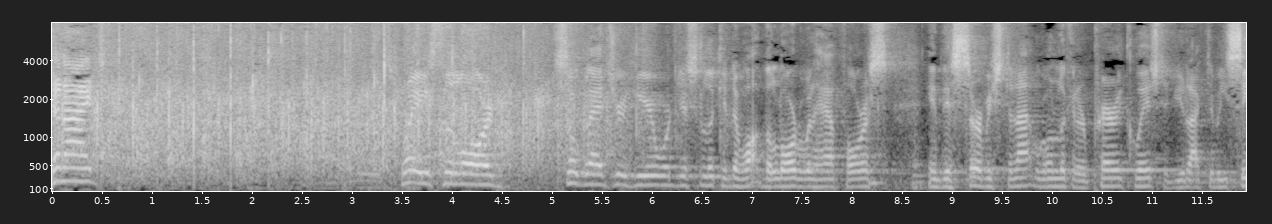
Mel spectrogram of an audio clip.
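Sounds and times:
speech: 0:00.0 - 0:00.6, 0:03.5 - 0:11.9
congregation clapping in praise during an evening church service: 0:00.0 - 0:07.2.

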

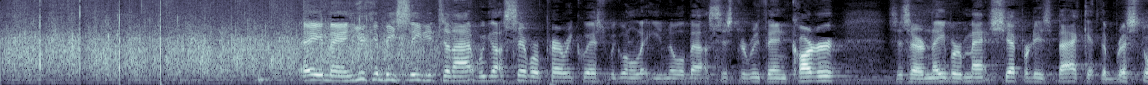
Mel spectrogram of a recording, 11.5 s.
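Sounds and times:
church congregation clapping hands in praise: 0:00.0 - 0:05.4
speech: 0:03.0 - 0:11.4.

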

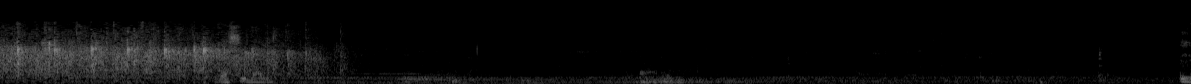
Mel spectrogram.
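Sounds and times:
applause for singers: 0:00.0 - 0:03.6
speech: 0:02.2 - 0:02.9.

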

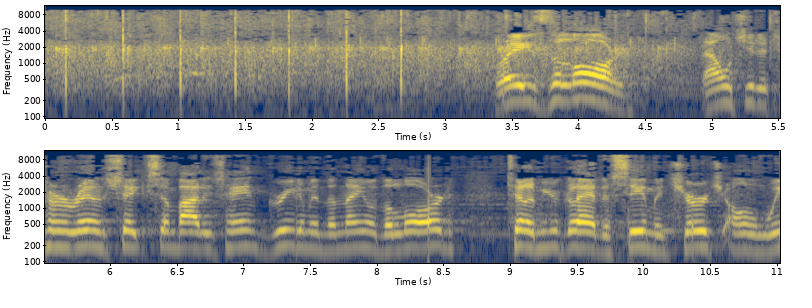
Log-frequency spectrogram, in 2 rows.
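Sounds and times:
audience applause: 0:00.0 - 0:04.9
sharp rhythmic claps: 0:00.0 - 0:05.6
speech: 0:03.4 - 0:11.0.

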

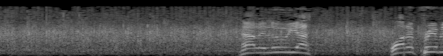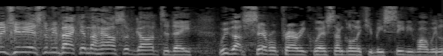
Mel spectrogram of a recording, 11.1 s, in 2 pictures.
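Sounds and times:
audience clapping hands in praise: 0:00.0 - 0:07.5
speech: 0:03.0 - 0:04.1, 0:04.9 - 0:11.0.

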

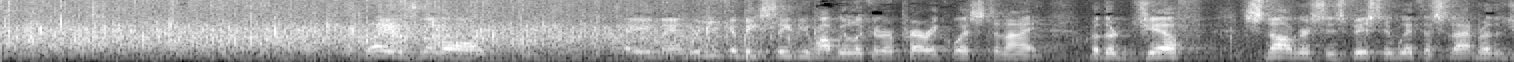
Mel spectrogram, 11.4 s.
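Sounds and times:
church congregation clapping in praise: 0:00.0 - 0:06.9
speech: 0:02.8 - 0:03.8, 0:04.7 - 0:11.3.

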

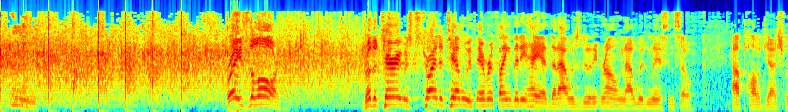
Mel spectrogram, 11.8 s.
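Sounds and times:
audience hand clapping: 0:00.0 - 0:07.6
speech: 0:03.4 - 0:04.4, 0:05.4 - 0:11.8.

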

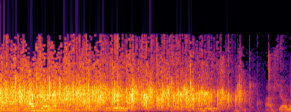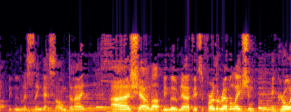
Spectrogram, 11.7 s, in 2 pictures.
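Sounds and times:
audience clapping in praise: 0:00.0 - 0:07.0
speech: 0:06.4 - 0:11.6.

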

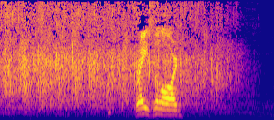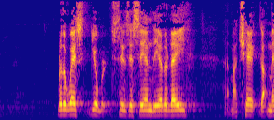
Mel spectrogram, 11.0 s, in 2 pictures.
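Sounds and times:
church congregation clapping in praise during a morning service: 0:00.0 - 0:05.0
speech: 0:02.7 - 0:03.8, 0:06.6 - 0:10.9.

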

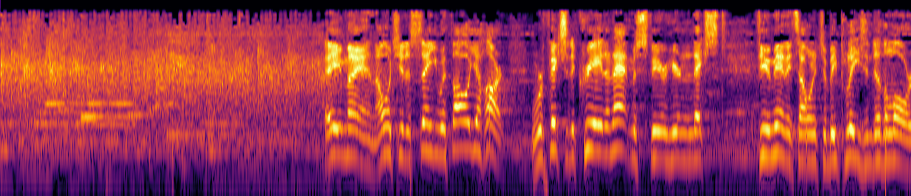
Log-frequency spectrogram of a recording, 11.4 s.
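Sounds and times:
audience clapping hands in praise: 0:00.0 - 0:05.9
speech: 0:04.0 - 0:11.3.

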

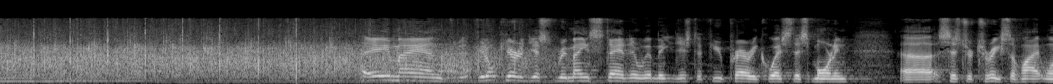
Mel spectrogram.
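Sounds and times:
audience clapping hands in praise: 0:00.0 - 0:06.4
speech: 0:03.6 - 0:10.5.

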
